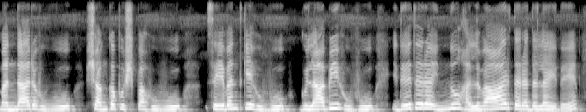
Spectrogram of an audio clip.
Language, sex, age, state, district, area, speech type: Kannada, female, 18-30, Karnataka, Shimoga, rural, spontaneous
